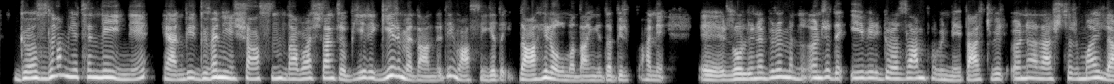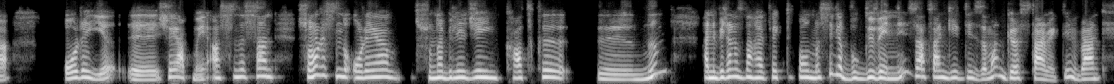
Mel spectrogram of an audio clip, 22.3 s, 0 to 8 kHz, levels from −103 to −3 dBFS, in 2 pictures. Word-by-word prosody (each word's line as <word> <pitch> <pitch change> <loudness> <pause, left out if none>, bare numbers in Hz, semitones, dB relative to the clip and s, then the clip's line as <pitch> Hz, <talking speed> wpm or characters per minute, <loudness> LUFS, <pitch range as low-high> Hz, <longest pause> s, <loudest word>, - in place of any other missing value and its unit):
gözlem 225 - +2
yeteneğini, 240 -5 +3
yani, 170 -2 0
bir 220 - 0
güven 205 +6 +5
inşasının 205 -2 +2
daha 185 -1 -2
başlangıcı 205 -1 -1
olup, 155 -1 -6
bir - - -9
yere 225 +1 0
girmeden 205 - +2
de - - -9
değil 285 -2 -1
mi - - -1
aslında 150 0 -6
ya 160 - -2
da - - -7 0.2
dâhil 175 +7 +4
olmadan 150 -7 -2
ya 145 0 -8
da 155 - -4
bir, 155 -2 -6
hani, 160 -5 -6 0.3
eee, 160 -2 -1
rolüne 190 +3 +1
bürünmeden 235 -3 +1
önce 225 0 +1
de 205 - -5
iyi 215 0 -1
bir 220 - 0
gözlem 205 +1 -1
yapabilmeyi, 170 -9 -5
belki 175 +2 -1
bir 190 - -5
ön 200 0 -1
araştırmayla 205 +1 -1 0.6
orayı, 210 -3 +1
eee, 160 -2 0
şey 255 0 -2
yapmayı, 225 -5 -2
aslında 255 +4 -1
sen 270 +2 0 0.2
sonrasında 275 0 +1
oraya 245 +2 +2 0.3
sunabileceğin 230 +1 +3
katkı 230 +1 -1 0.3
ııı, 170 -1 -3
nın, 370 - +1 0.3
hani, 225 -1 +5
biraz 255 0 +2
daha 230 -2 +4
efektif 235 +2 -6
olmasıyla 240 - +1
bu 205 -2 0
güveni 230 - +2
zaten 245 - +1
girdiğin 220 0 -2
zaman 195 - -2
göstermek 200 - -1
değil 255 - 0
mi? 190 - -6
Ben, 185 +1 +2
215 Hz, 170 wpm, -22 LUFS, 185-240 Hz, 0.6 s, güven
